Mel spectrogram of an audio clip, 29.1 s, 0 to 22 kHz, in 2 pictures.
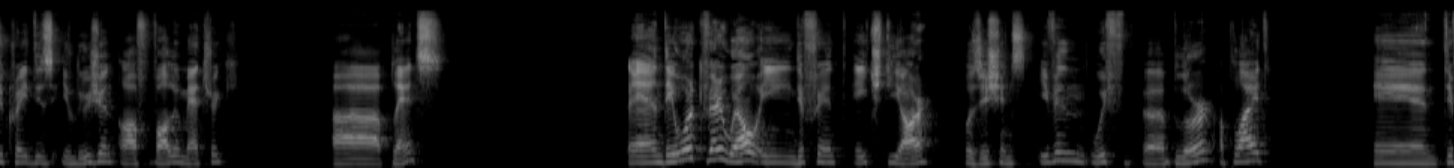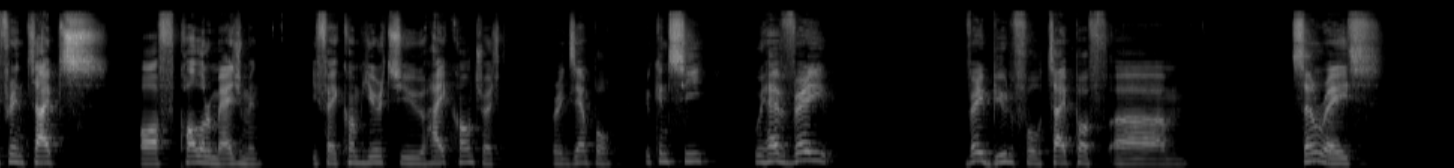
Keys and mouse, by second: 0.0 middle click, 0.5-1.5 shift+middle drag, 1.6-3.8 shift+middle drag, 3.8-5.2 shift+middle drag, 5.2 a, 5.8-7.5 middle drag, 7.6-8.6 shift+middle drag, 8.6-10.0 shift+middle drag, 10.2-11.9 shift+middle drag, 11.9-14.1 shift+middle drag, 14.1 click, 14.9-17.0 middle drag, 17.2-19.3 drag, 19.9 middle click, 20.3-21.4 shift+middle drag, 21.5-25.1 shift+middle drag, 25.2-26.3 shift+middle drag, 26.4 shift+middle click, 27.5-29.0 shift+middle drag.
